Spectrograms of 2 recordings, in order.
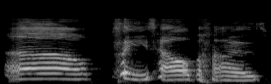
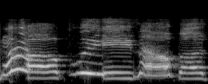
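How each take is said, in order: First: It is said in a dry, parched voice. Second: It is said in a clear, full voice.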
